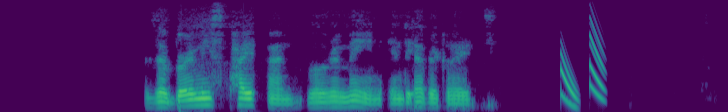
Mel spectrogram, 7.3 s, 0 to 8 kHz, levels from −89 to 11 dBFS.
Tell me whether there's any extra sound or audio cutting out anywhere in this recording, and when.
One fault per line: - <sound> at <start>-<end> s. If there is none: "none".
- chirp at 5.6-6.1 s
